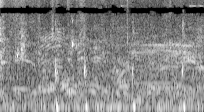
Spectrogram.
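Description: A basketball being dribbled on a hard outdoor court: a few dull bounces, with faint voices of the crowd behind.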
